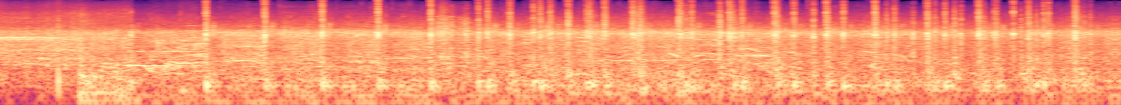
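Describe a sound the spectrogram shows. Hockey sticks clatter and tap against the ice and boards.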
